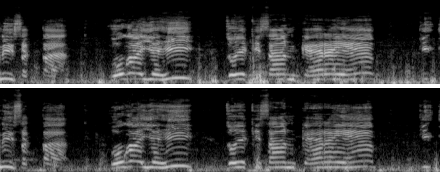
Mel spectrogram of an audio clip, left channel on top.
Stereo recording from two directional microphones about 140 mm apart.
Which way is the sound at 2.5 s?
15° right (ahead or behind).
